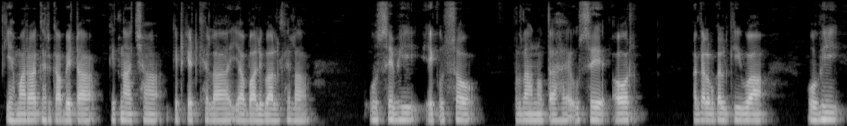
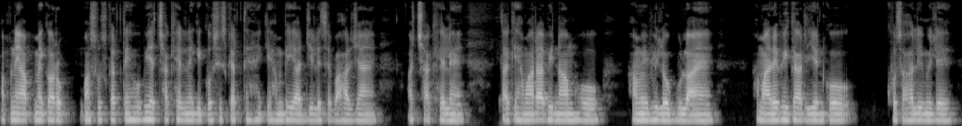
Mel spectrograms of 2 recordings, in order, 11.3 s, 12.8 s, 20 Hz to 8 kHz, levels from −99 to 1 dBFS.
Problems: background sounds at intervals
